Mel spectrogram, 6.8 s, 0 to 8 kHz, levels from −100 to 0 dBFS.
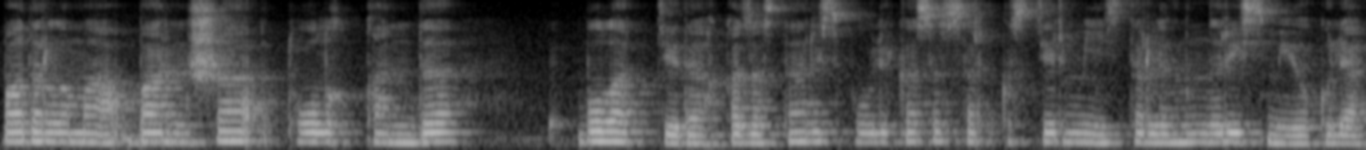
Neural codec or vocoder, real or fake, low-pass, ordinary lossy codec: none; real; none; none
